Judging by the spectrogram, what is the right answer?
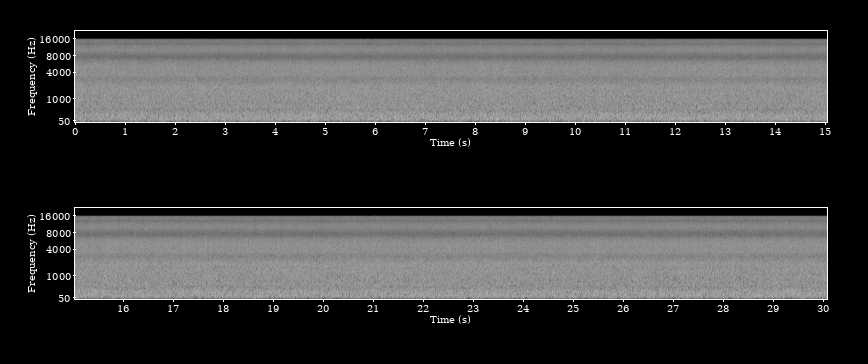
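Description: Waterfall water cascading and splashing over rocks as whitewater, a steady, even rushing that does not change.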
